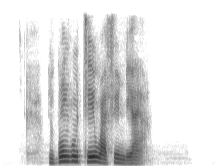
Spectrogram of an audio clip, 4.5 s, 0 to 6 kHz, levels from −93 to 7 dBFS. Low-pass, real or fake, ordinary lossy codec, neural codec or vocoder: 5.4 kHz; fake; MP3, 48 kbps; autoencoder, 22.05 kHz, a latent of 192 numbers a frame, VITS, trained on one speaker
